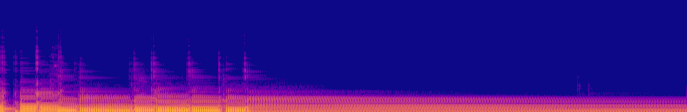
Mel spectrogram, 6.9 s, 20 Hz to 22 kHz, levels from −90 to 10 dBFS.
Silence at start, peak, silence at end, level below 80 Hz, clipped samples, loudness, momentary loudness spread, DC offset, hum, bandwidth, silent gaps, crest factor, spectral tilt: 0 s; -2 dBFS; 0 s; -22 dBFS; under 0.1%; -17 LUFS; 17 LU; under 0.1%; none; 1.7 kHz; none; 16 dB; -14.5 dB/octave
